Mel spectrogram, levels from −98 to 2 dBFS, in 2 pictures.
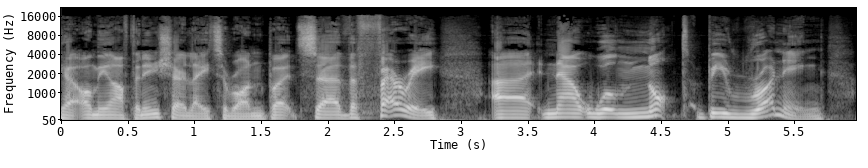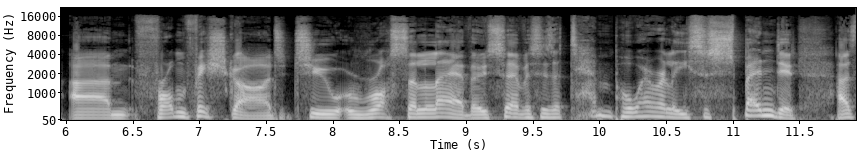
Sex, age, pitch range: male, 20-39, 105-135 Hz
